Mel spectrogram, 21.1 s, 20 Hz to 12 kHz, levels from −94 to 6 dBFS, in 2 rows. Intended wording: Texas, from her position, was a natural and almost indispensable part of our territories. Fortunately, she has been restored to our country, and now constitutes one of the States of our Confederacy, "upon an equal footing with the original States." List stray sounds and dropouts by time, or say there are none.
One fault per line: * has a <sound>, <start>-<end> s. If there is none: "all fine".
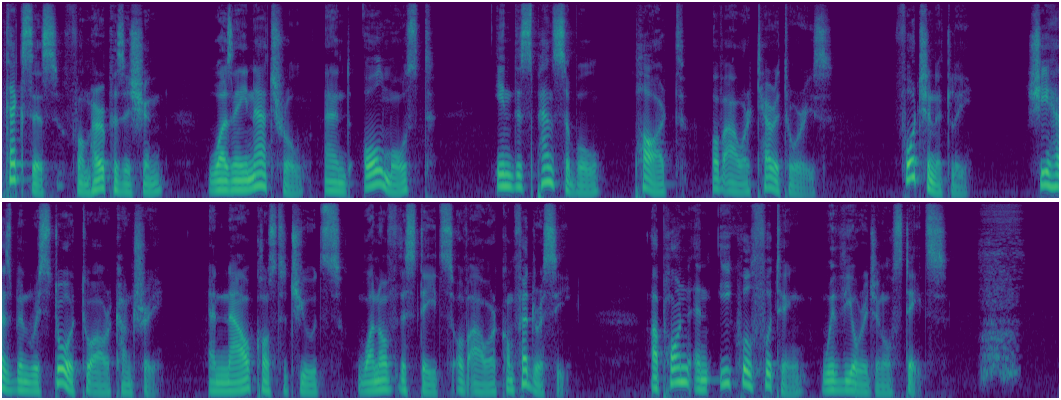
* has a sniff, 20.3-20.8 s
